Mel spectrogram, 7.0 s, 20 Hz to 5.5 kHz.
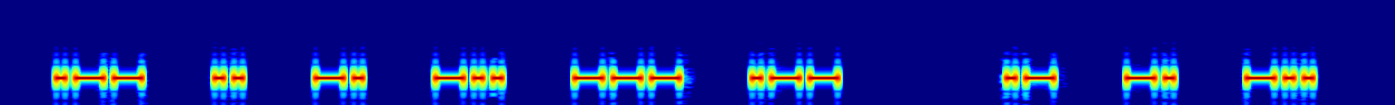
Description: Morse code, heard as a keyed tone, about 25 wpm, spaced as for 16 wpm, 700 Hz. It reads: WINDOW AND
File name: Pinocchio / Pinocchio ch6 10 25 ik1hge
